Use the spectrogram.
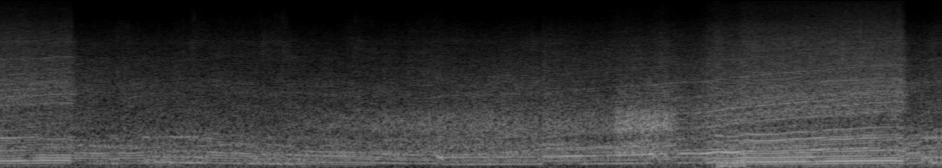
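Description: Onboard race car engine at Oran Park raceway, downshifting to second for a tight turn then upshifting to third, a steady loud drone with pitch sweeps and a brief gear-change break near the end.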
